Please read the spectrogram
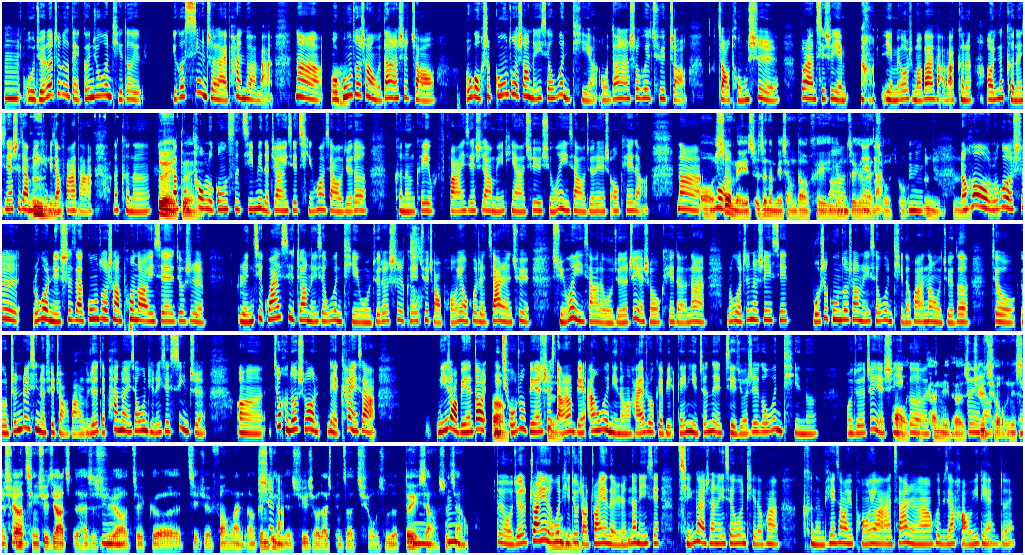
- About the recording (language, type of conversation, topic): Chinese, podcast, 你通常在什么时候会决定向别人求助？
- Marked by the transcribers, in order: other background noise; chuckle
